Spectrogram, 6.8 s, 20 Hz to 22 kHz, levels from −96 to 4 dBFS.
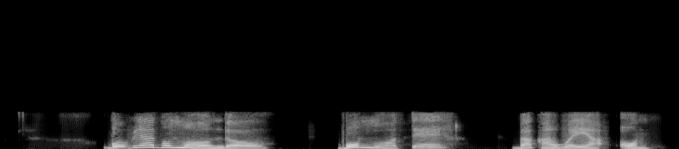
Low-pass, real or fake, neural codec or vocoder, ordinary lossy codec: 5.4 kHz; fake; codec, 16 kHz, 1 kbps, X-Codec, HuBERT features, trained on general audio; AAC, 32 kbps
